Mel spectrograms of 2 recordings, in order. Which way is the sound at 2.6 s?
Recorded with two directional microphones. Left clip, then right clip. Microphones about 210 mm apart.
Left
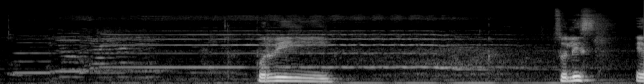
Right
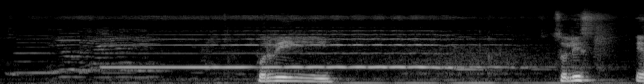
10° left (ahead or behind).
